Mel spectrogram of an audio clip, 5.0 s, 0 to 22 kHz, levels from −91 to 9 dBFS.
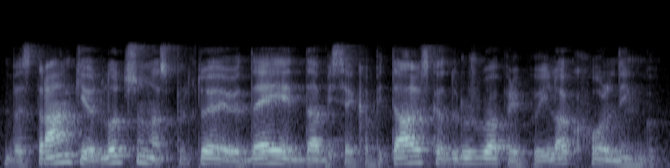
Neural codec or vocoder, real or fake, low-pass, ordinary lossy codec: none; real; 7.2 kHz; none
